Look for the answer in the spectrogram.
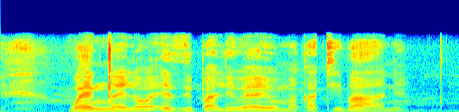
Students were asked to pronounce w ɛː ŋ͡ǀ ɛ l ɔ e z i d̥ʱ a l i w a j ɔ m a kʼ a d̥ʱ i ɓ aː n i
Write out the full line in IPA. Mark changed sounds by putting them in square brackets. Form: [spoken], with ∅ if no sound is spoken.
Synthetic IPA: w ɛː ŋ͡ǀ ɛ l ɔ e z i [b̥ʱ] a l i w [ɛ] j ɔ m a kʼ a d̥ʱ i ɓ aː n [ɛ]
